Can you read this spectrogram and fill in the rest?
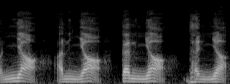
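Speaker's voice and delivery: అన్య, కన్య, ధన్య each with a crisp clear nya; careful nya sounds. Shown as a demonstration. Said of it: "స్పష్టంగా పలకవలను".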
